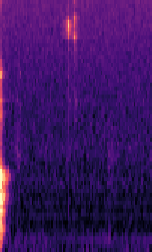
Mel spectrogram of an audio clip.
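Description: Near silence: faint room tone with a single faint computer mouse click about a second in.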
